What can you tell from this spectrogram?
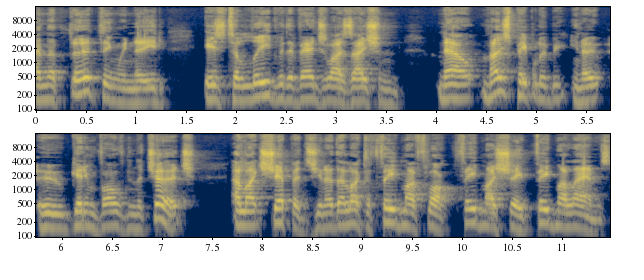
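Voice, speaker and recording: At a moderate pace and with ordinary pitch variation, the voice comes through in a very clean recording with a silent background. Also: man, fairly high pitch for a man. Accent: Australian. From Australia (Sydney). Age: 60s. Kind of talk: interview. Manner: animated, many filler words.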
